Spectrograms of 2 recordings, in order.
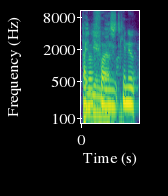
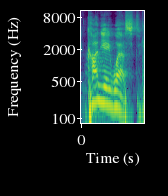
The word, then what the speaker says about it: Kanye West: Kanye West. – I didn't even know how to say his name. Kanye West.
